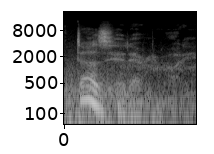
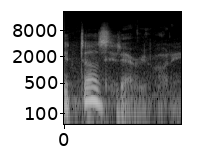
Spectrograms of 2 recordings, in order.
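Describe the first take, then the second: First: Quieter, fast whisper; soft whisper. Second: High, fast breathy whisper; breathy high aside. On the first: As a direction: say it again under your breath, fast. Repeating it to himself. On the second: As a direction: toss it off in a quick, high whisper. Gloating over a working upgrade. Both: Real, not acted.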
